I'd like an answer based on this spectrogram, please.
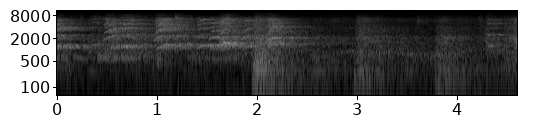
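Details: Six-week-old German Shorthaired Pointer puppies in a litter: shrill, rising yelps and squeals crowd together, followed by a rougher noisy burst and softer calls.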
